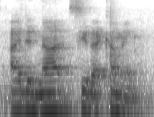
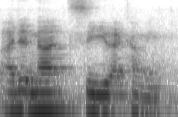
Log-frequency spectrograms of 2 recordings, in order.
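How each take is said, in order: First: The phrase is said at a normal speed. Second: The phrase is said more slowly and drawn out.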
